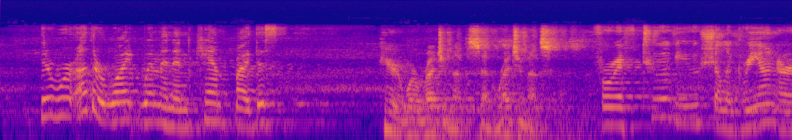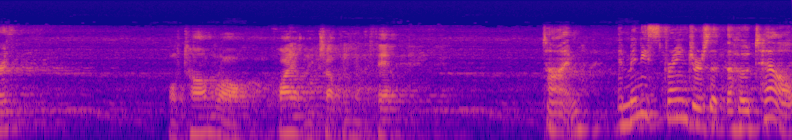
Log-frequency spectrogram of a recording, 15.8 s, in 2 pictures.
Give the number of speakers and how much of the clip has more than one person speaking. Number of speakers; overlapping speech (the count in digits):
4, no overlap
